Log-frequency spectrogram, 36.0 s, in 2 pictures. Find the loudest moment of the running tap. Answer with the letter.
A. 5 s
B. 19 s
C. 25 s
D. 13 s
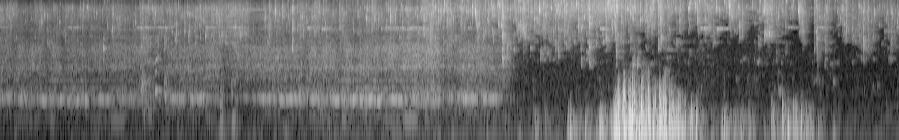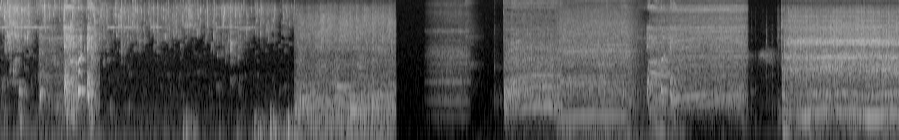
D.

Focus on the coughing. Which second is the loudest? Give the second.
19 s.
